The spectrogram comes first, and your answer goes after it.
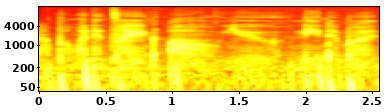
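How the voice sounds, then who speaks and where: A woman whispers over noticeable background noise. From Florida, US South. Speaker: ASMR creator. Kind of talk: whispered ramble. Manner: whispering; gum chewing.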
